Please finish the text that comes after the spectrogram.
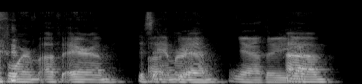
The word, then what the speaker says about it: Amaram: meaning oh my God, Aram. Aram? Oh my, Aram? oh man, Amaram. Aram. Yeah. One more syllable.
